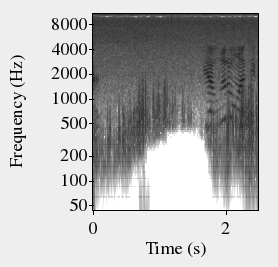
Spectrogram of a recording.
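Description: Splash pad fountains spraying water, heard as a steady rushing hiss. A voice comes in near the end.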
